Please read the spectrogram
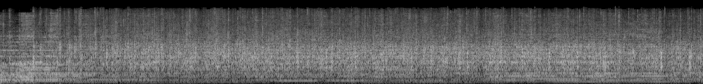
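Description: Circus audience applauding, dense steady clapping, with music playing faintly underneath.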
